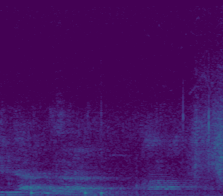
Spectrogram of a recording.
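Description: Whiteboard marker writing on a whiteboard: a few light taps of the tip on the board, then a short squeak as the stroke drags near the end.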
